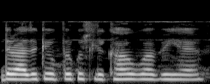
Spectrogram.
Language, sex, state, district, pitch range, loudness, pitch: Hindi, female, Jharkhand, Deoghar, 230-245 Hz, -16 LUFS, 235 Hz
